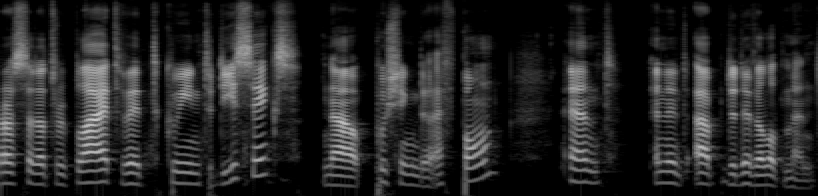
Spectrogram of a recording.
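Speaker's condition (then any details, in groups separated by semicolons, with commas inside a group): No condition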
